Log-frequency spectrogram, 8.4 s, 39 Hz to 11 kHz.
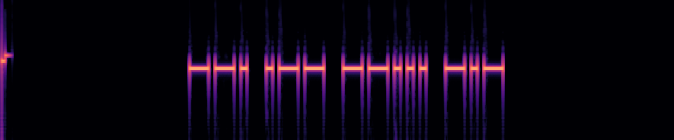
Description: Morse code, heard as a keyed tone, about 15 wpm, 700 Hz. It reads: GW7K
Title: DXCC-100 Call Signs - 4 Characters - 15wpm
